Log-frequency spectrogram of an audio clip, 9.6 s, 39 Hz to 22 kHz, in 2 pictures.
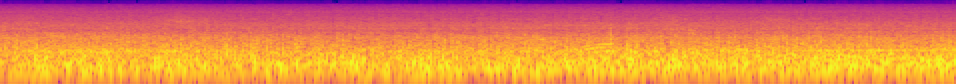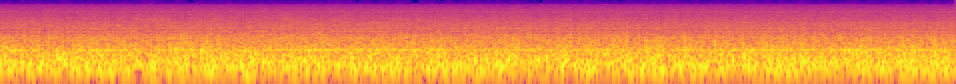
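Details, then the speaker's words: Server under stress test on the stock air cooler with the side panel off, CPU temperatures reaching about 80–85 at the end of the test: loud steady fan roar with a faint whistle as fans ramp to full speed from CPU heat, before a liquid loop install. "right now this is on the stock air cooler back so you can start to hear the fans pick on the system would probably be happier if we have the side panel on it"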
